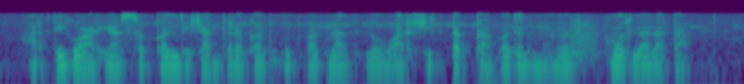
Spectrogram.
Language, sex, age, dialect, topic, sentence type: Marathi, male, 60-100, Southern Konkan, banking, statement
